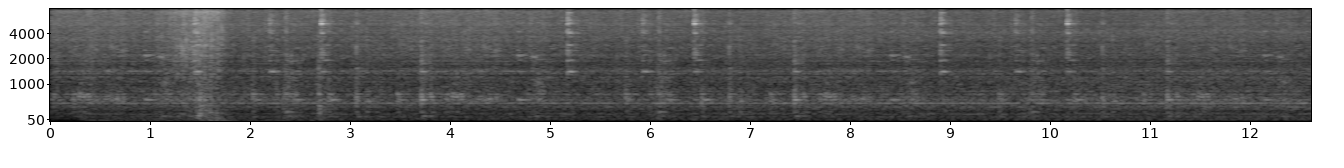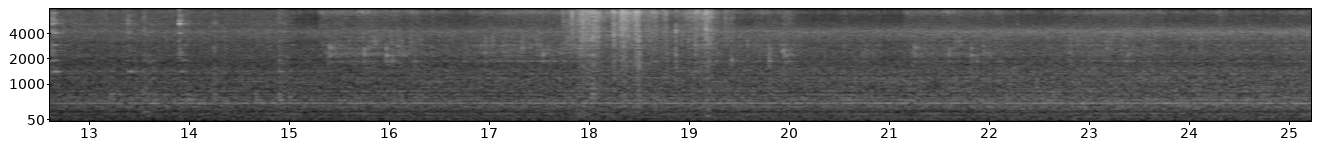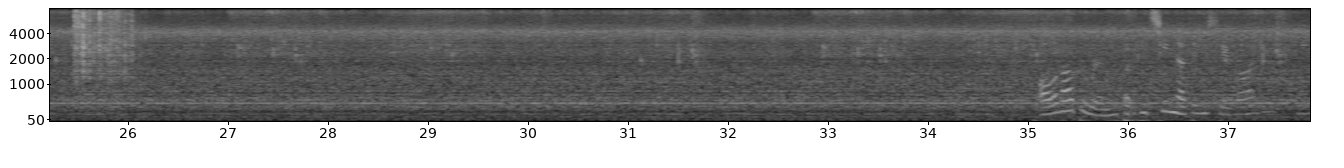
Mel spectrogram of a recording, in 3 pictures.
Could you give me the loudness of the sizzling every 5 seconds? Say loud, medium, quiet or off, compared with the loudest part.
loud, loud, loud, medium, medium, medium, medium, medium.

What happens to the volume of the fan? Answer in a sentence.
The volume of the fan goes up.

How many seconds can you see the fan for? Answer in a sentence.
The fan can be heard for 38 seconds in total.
